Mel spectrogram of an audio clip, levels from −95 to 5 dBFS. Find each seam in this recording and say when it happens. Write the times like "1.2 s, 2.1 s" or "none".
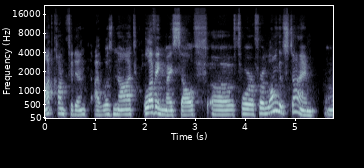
1.8 s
